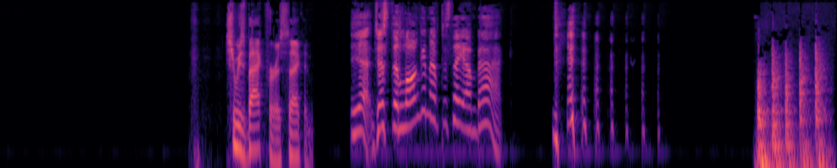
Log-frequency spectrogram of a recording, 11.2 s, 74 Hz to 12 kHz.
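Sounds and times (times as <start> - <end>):
speech: 3.0 - 6.8, 7.4 - 8.0
people laughing: 7.4 - 8.8
hollow knocking on a door: 10.1 - 11.1.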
